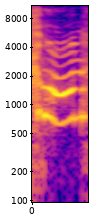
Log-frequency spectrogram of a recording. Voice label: "HURRY", Scouser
